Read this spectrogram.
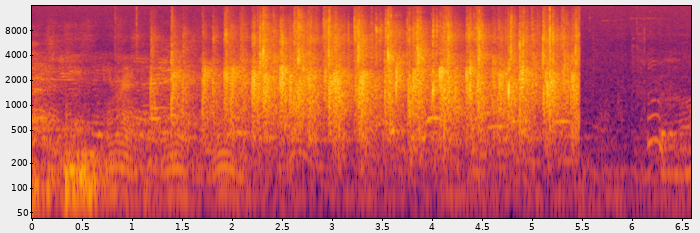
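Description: People clap their hands rapidly.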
